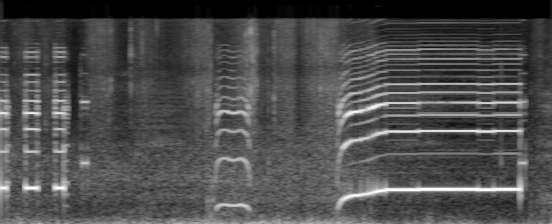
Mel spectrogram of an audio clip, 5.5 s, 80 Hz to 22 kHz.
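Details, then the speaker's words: Metal detector in a UK field: short chirps then a clean steady high tone held for a couple of seconds, a strong target reading about 82, dug up as a large lump of lead. "we got another screaming Target down there"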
